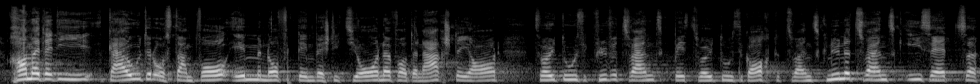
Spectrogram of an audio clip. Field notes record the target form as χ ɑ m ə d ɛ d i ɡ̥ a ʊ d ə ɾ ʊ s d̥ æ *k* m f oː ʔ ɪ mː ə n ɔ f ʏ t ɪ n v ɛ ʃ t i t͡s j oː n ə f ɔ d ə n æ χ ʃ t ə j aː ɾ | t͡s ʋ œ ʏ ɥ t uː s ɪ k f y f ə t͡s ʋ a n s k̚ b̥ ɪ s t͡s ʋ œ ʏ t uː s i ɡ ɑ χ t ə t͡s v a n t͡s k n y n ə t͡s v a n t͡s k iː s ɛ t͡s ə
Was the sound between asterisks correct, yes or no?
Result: no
